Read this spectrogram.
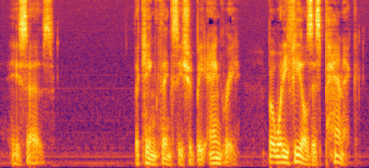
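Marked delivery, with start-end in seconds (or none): none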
